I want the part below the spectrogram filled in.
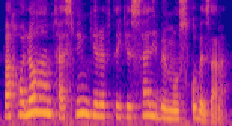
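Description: A woman voicing a weary, sorrowful man who speaks calmly, earnestly and apologetically. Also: high-pitched, pitched above the performer's own voice. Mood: calm, sad.

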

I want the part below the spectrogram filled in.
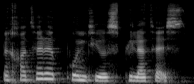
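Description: A woman's voice: medium pitch, mellow, lightly acted. A woman reading aloud as a blunt, curious and sheepish young male poet in an audiobook.

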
